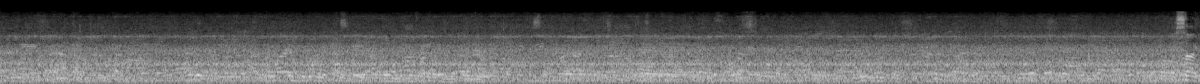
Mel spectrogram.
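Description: Indistinct voices talking steadily, unintelligible, with a faint steady hum underneath.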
